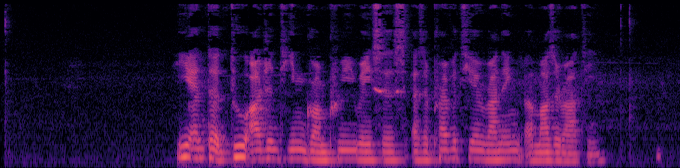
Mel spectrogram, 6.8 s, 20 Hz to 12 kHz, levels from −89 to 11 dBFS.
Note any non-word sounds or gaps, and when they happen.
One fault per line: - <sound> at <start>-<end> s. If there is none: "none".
none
